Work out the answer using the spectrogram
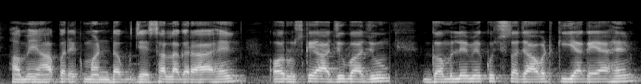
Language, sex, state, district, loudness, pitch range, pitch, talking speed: Hindi, male, Gujarat, Valsad, -13 LUFS, 120-135 Hz, 125 Hz, 185 wpm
